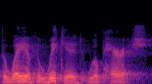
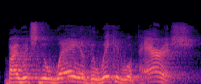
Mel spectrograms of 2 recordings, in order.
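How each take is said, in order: First: Said in the usual way. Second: High, loud, emphatic disbelief; incredulous scorn. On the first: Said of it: "this is how it sounds". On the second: Acted. Preacher voicing the psalm's scorn to the congregation, incredulous. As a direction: drive it home as utterly obvious. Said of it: "It's saying, I mean".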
